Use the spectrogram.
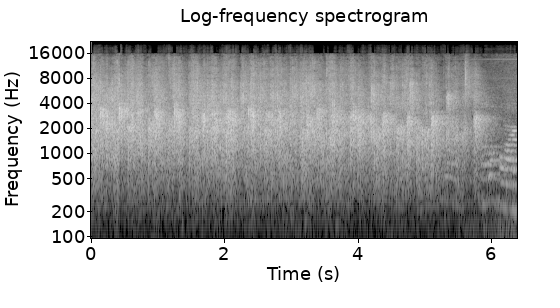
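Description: An audience in a meeting room applauds an event organizer, a sustained, dense wash of clapping with some voices mixed in, fairly loud and steady before tapering slightly.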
